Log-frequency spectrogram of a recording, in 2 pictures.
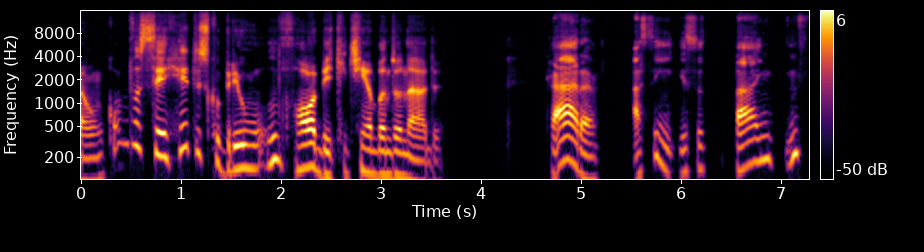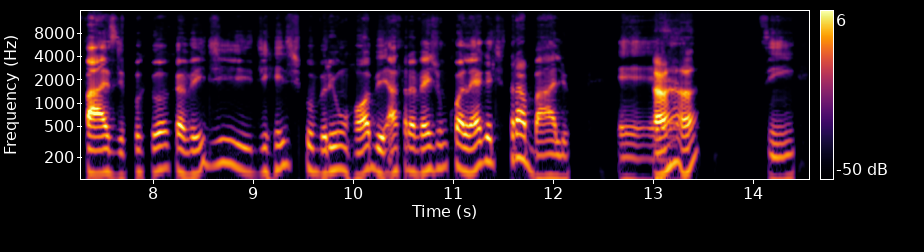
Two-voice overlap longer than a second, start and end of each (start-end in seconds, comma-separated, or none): none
